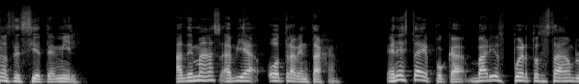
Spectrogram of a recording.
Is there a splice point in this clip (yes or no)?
no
